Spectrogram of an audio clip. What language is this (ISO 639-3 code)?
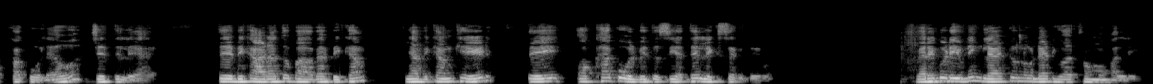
pan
